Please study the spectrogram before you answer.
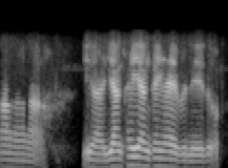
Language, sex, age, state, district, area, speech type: Manipuri, male, 30-45, Manipur, Kangpokpi, urban, conversation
